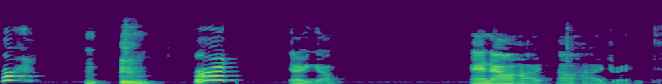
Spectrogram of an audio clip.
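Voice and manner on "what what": squeaked, very high pitched. Trying again the voice done a while back: Mickey Mouse voice. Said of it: "Let me try doing the Mickey Mouse voice".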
